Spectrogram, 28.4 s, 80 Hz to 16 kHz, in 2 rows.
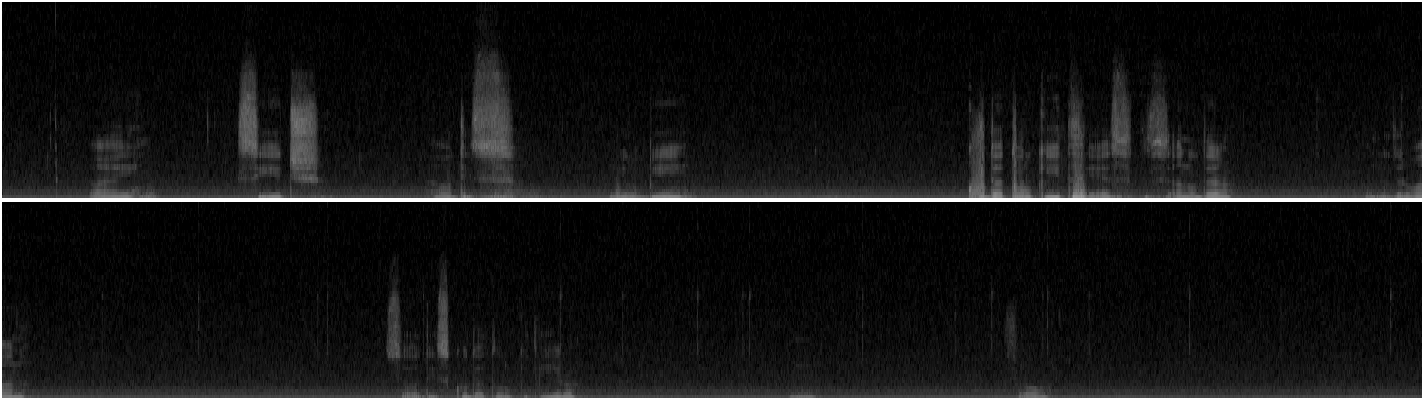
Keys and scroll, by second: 0.0-0.5 typing, 2.2-5.3 typing, 6.5 typing.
